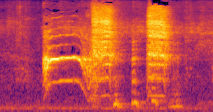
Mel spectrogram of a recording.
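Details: Female Hahn's macaw kept as a pet, calling loudly indoors as she often does in the mornings; a harsh, rising-then-falling squawk followed by two raspy broadband screeches and a few short low grunts in a small room.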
